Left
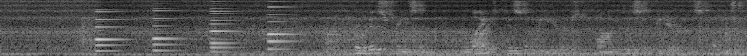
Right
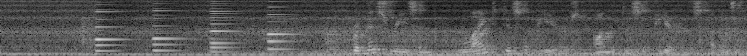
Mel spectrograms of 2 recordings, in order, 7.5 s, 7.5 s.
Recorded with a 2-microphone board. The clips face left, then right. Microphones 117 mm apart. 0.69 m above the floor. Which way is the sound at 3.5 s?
80° right.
